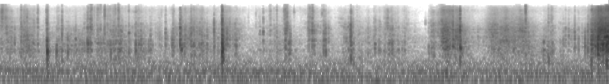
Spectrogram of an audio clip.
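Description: Hands mixing dry crushed clay and grog: gritty crunching and rustling with scattered small clicks as the crumbs are stirred. There are louder scooping scrapes about four and a half seconds in and near the end.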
